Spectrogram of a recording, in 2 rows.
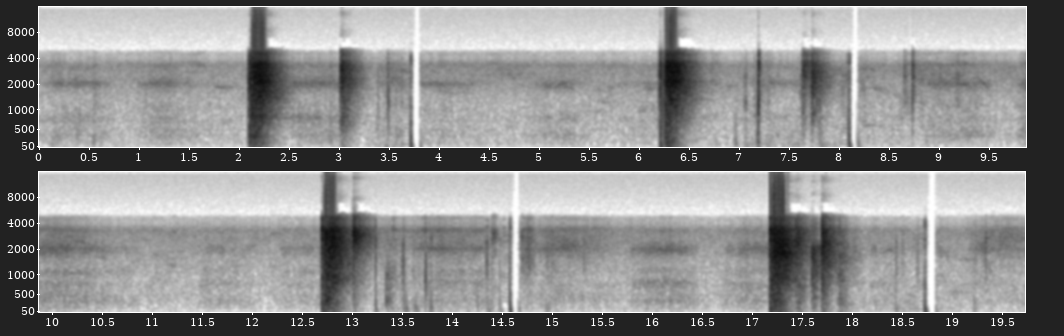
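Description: Hand-cocked Taurus PT92 airsoft pistol with a metal slide firing four single shots, about four seconds apart, at a cardboard box target. Each sharp snap is followed by a few lighter clicks.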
